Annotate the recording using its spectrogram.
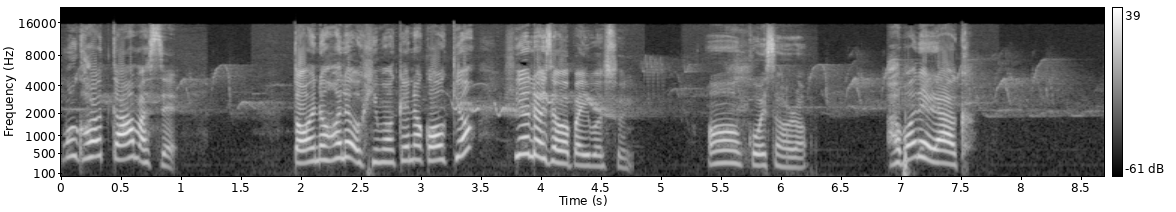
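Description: A young woman talks on a phone, close by.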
